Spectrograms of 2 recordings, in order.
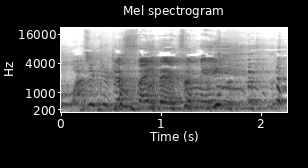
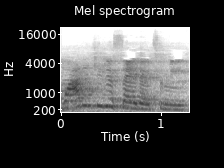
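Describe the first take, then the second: First: Loud, high, slow cry through laughter; retold astonishment. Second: Said in the usual way. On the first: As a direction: drag it out high, laughing in disbelief. Retelling her stunned reaction to stranger.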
